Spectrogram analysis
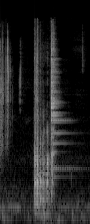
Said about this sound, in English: You're adding a die because it's your devil's bargain. Oh, so I can roll. I roll three dice?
